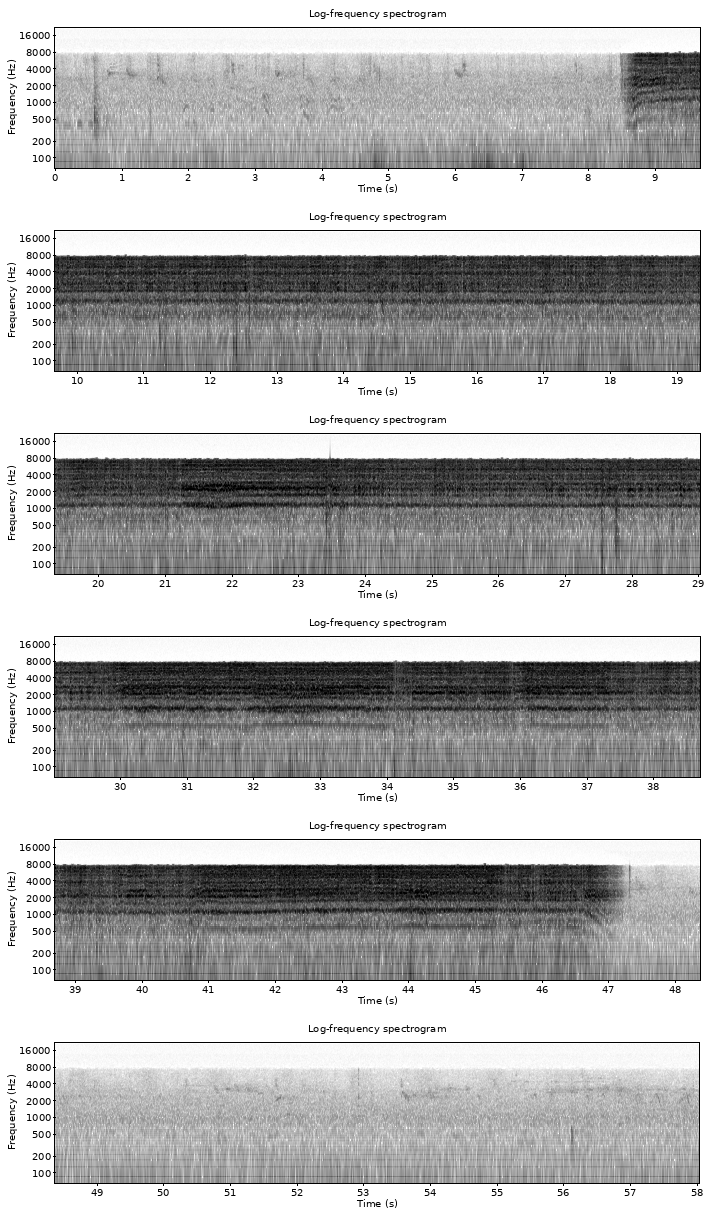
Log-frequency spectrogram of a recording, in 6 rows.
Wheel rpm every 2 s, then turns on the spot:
0, 0, 0, 0, 100, 160, 160, 160, 160, 150, 150, 150, 150, 150, 150, 140, 150, 150, 140, 140, 140, 150, 160, 60, 0, 0, 0, 0, 0.
none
